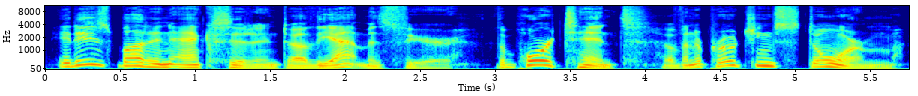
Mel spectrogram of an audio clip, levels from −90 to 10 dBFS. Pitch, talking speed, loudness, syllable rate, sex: 135 Hz, 135 wpm, -19 LUFS, 4.2 syllables/s, male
